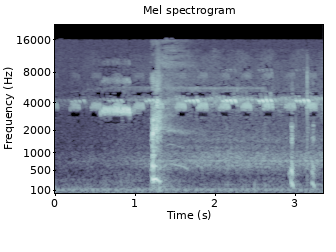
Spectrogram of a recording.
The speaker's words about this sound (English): Now we have to wait for the crickets.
